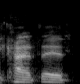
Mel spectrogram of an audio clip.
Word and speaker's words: Cardiff: If you're saying it in English, yeah, but we actually say Cardiff.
